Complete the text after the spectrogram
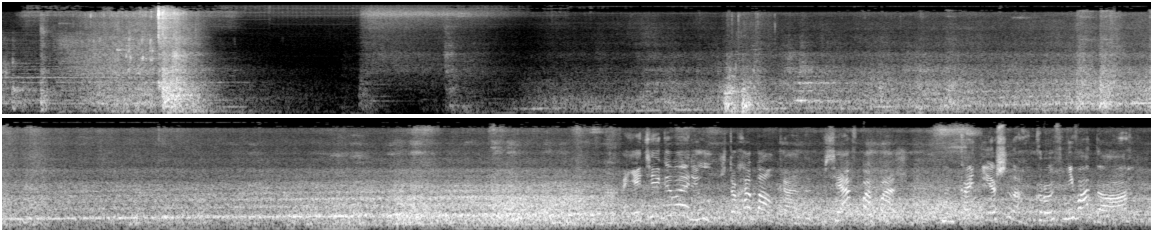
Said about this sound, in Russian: Двери закрываются. Следующая станция – Василеостровская.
